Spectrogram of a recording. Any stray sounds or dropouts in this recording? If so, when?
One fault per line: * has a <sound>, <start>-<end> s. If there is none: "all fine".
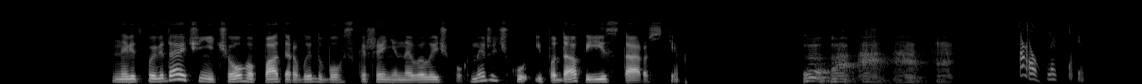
* has a laugh, 8.0-9.6 s
* has a chirp, 10.2-10.9 s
